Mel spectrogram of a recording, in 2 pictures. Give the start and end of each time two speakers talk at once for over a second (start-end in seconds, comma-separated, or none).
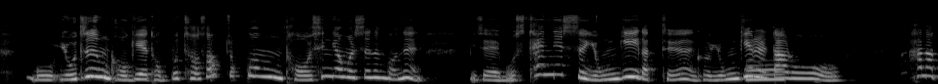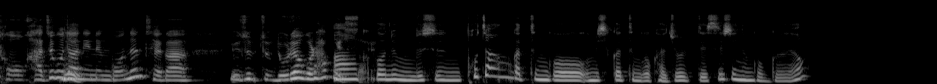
none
